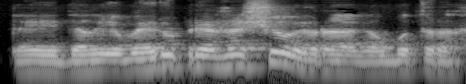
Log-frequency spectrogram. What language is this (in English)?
Lithuanian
